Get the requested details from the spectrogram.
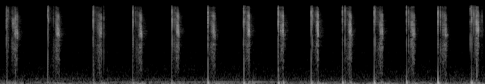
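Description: Long acrylic nails scratch and tap a palm-sized solid clear glass globe paperweight with etched lines, making fifteen quick, bright, scratchy strokes at a steady, loose rhythm. Each stroke is crisp and high with almost no ring, set against a faint low hum.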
